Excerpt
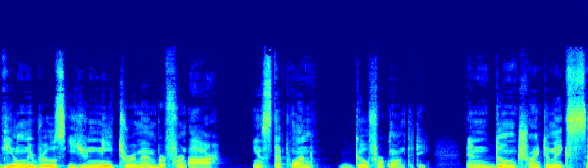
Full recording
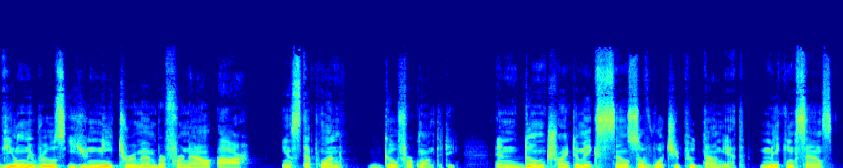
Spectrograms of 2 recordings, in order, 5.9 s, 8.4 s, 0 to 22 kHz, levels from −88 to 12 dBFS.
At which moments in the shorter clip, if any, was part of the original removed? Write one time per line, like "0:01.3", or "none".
0:01.9

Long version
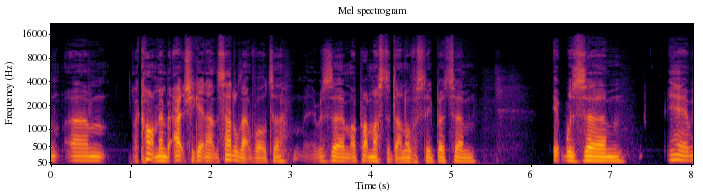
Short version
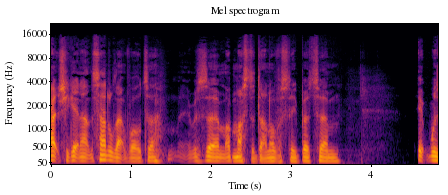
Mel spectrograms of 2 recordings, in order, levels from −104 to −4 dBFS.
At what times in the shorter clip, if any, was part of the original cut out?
0:02.3

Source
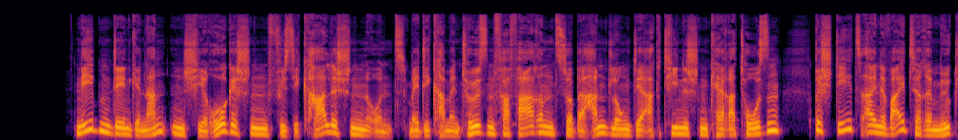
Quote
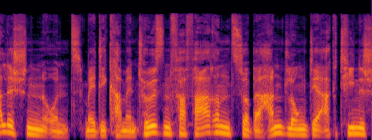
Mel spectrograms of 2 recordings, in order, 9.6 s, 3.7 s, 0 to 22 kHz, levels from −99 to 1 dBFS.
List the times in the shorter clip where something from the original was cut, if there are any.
none

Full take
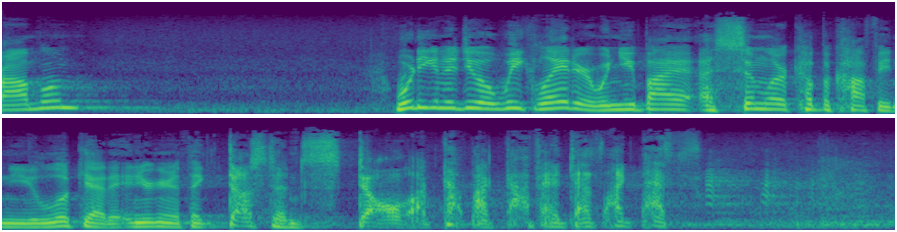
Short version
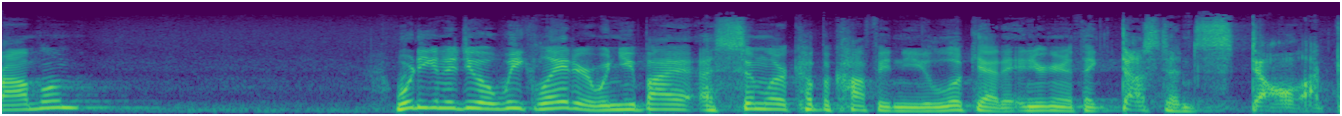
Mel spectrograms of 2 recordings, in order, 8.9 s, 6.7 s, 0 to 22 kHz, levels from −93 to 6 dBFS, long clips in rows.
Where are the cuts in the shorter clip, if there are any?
none

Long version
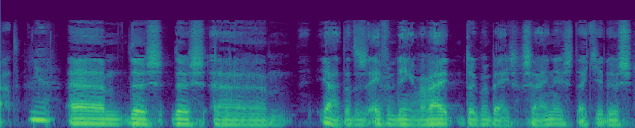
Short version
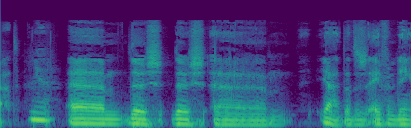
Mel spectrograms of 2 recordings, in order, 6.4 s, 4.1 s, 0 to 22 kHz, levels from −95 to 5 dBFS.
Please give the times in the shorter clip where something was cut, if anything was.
none

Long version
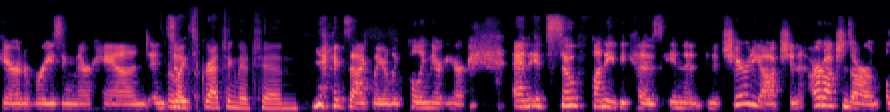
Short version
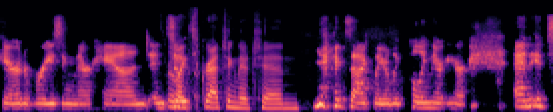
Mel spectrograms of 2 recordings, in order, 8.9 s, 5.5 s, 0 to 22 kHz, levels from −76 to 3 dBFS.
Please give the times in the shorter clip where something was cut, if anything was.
none

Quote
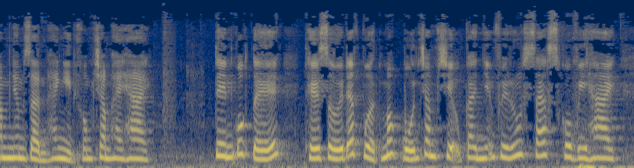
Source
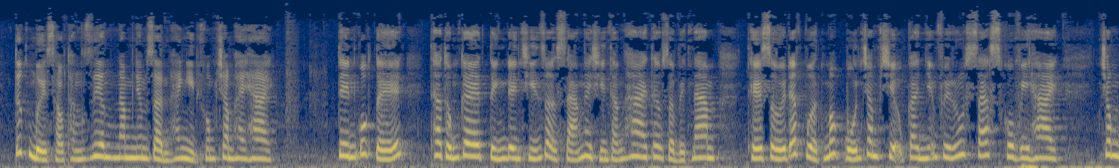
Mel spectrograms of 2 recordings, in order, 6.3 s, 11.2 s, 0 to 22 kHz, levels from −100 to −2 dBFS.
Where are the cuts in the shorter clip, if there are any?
0:03.0

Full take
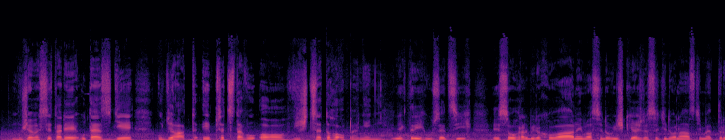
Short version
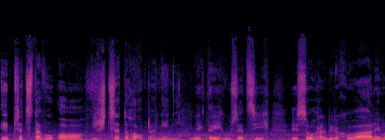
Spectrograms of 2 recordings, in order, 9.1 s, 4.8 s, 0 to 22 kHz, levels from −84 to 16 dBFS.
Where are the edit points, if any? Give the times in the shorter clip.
none

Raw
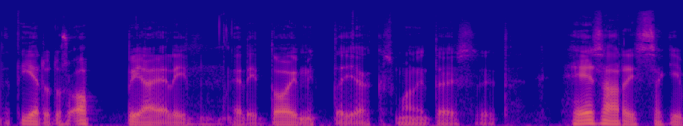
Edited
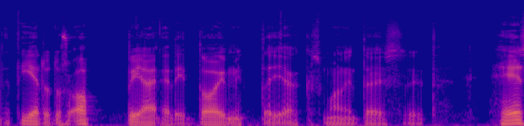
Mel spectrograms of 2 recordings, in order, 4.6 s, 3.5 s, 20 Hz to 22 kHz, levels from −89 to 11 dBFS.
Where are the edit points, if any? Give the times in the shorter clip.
0:01.0

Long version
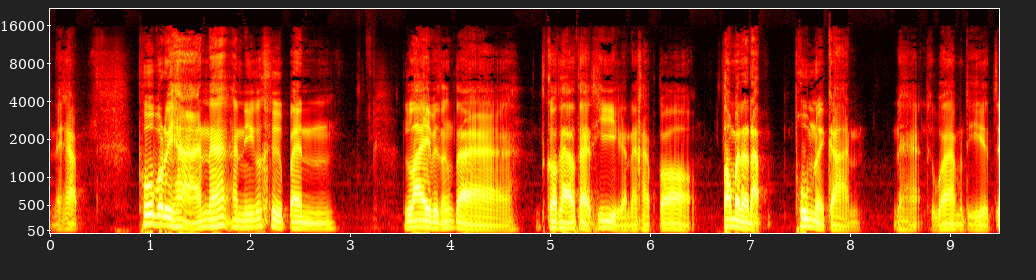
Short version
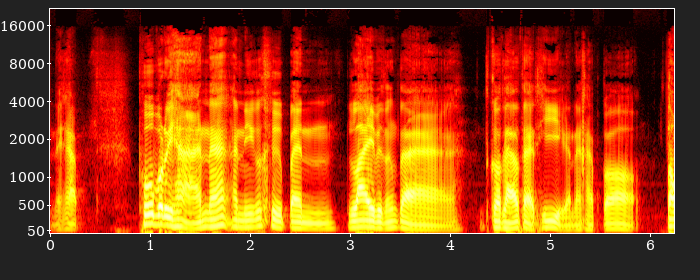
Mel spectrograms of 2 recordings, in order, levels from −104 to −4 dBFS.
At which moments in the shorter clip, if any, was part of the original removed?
0:02.9

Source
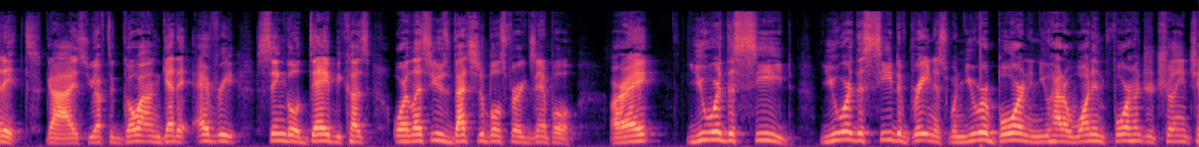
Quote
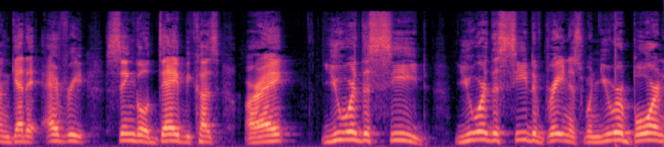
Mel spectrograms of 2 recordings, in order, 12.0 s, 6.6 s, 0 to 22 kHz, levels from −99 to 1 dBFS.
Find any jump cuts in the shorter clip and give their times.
0:02.4

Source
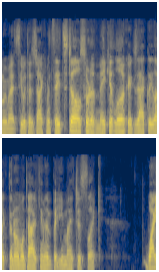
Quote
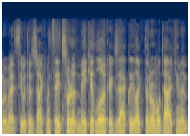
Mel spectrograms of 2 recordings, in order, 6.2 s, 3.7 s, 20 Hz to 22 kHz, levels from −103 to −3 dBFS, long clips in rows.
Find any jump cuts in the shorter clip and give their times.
0:01.2

